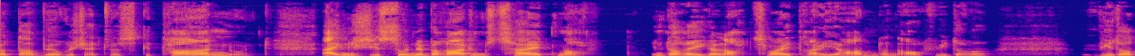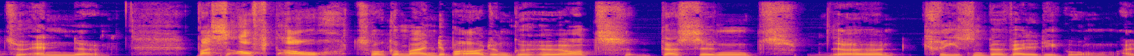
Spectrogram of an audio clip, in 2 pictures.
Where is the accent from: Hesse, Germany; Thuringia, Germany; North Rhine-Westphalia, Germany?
Thuringia, Germany; Erfurt; ich komme aus Erfurt.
